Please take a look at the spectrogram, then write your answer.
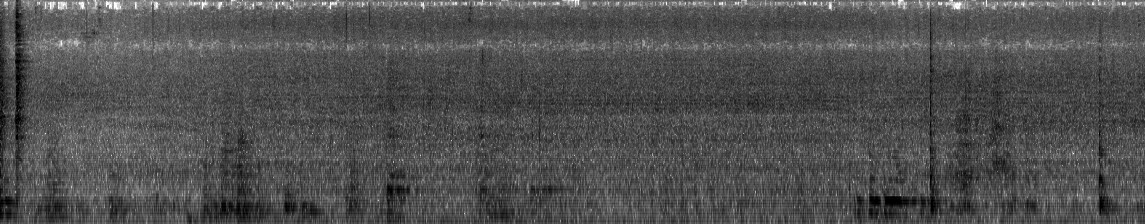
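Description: Fish coated in masala fries in a pan with a steady, faint sizzle, broken by occasional light clinks and stirring scrapes.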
